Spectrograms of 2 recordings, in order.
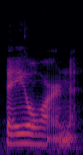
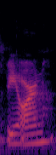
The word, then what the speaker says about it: Beorn: Or Beorn is how they say it in the movie. I always thought it was Bjorn.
